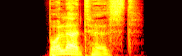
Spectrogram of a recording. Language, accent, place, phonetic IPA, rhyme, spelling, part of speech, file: German, Germany, Berlin, [ˈbɔlɐtəst], -ɔlɐtəst, bollertest, verb, De-bollertest.ogg
- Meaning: inflection of bollern: 1. second-person singular preterite 2. second-person singular subjunctive II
